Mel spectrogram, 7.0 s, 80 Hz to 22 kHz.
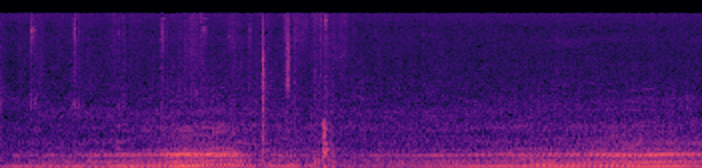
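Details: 2005 Subaru Legacy GT: engine hums steadily while scattered sharp clunks and knocks come from around the driveshaft: driveline clunk.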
